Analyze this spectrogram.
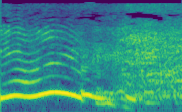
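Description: A single long, voiced yawn: a wavering, moan-like tone that rises and dips in pitch, then trails off into a breathy exhale. It is fairly loud, and no one speaks.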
